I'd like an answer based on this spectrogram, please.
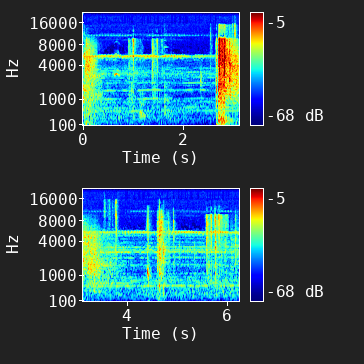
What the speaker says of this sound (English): I love the sound of her sniper rifle too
